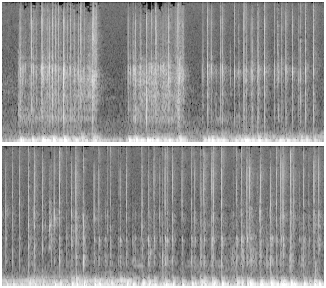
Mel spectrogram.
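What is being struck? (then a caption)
Plastic mechanical keyboard keys. Fast typing with long nails and fingertips on a mechanical keyboard with a white case and pastel plastic keycaps gives a dense stream of short, clicky taps over a deep, soft low-end thock. The rapid keystrokes run almost continuously, pausing briefly twice before carrying on.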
